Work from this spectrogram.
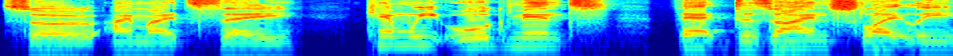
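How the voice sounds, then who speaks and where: A man with a New Zealand accent has a fairly high pitch and a bright, sharp tone with very wide pitch swings. The sound is dry and close with no echo, on a very clean recording with a silent background. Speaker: English teacher and gamer. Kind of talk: let's play with vocabulary lesson. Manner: casual and explanatory.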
